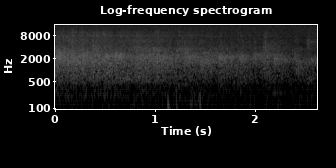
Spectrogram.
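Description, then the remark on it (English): An audience claps and cheers for Jesus at the preacher's urging, in a dense, steady wash of applause for a few seconds, with faint scattered cheers mixed in, easing off slightly toward the end. “Come on, give him a shout, give him a clap.”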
